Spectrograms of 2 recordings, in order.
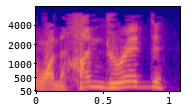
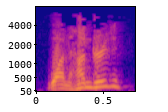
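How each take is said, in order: First: It is said in a formal stage accent. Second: It is said in an everyday American accent. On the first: "you say 100" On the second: "Instead of saying 100"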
